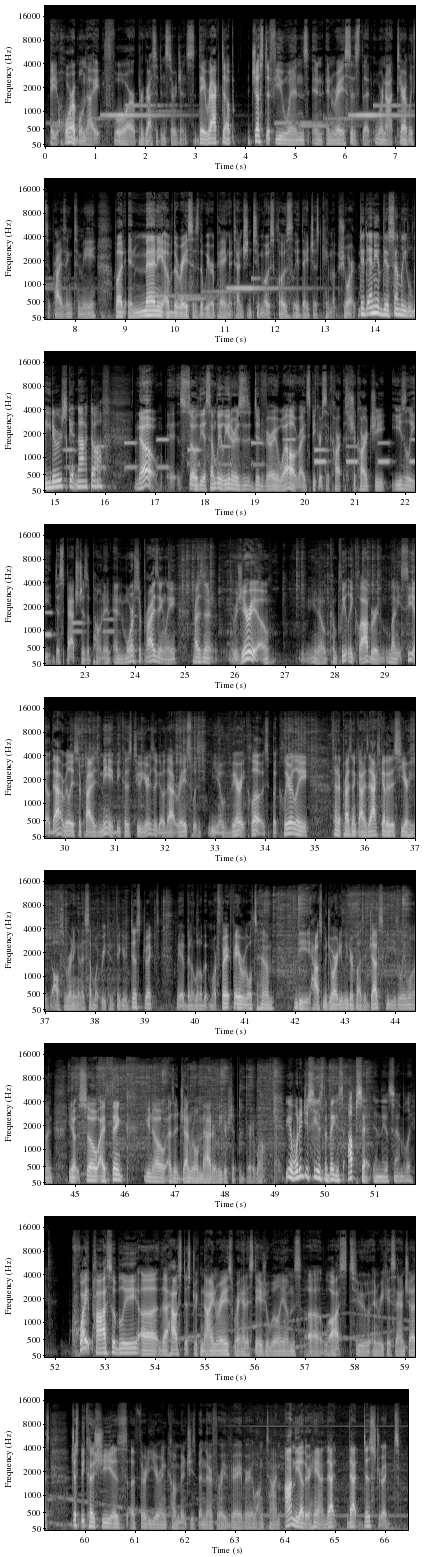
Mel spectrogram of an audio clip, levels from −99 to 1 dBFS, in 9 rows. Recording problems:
alarms or sirens; noticeable; throughout; 15 dB below the speech

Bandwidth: 14.5 kHz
